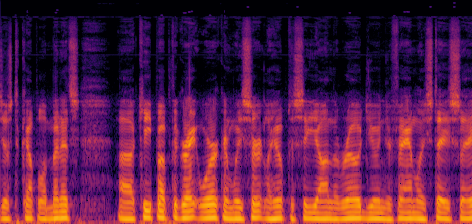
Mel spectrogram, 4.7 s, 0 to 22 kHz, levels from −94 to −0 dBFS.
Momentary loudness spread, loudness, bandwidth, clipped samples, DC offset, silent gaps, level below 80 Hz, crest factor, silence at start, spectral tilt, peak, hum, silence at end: 6 LU; -22 LUFS; 11 kHz; under 0.1%; under 0.1%; none; -44 dBFS; 14 dB; 0 s; -7 dB/octave; -6 dBFS; none; 0 s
